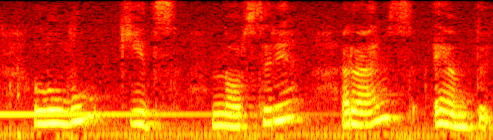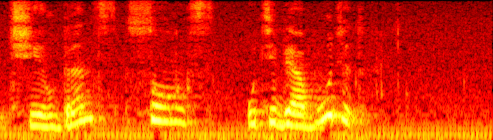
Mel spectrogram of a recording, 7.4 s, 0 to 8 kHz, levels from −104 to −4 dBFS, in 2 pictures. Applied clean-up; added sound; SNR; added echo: none; Keyboard (musical); 15 dB; none.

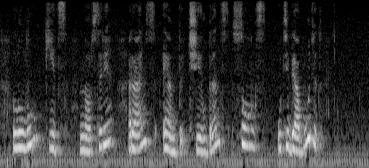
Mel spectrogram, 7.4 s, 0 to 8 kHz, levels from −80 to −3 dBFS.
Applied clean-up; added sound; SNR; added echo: none; none; none; none.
